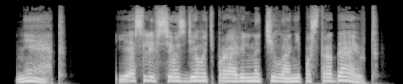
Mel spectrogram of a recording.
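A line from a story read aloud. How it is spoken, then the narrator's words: Soothing reassurance. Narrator (Russian): успокоил меня Шептун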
